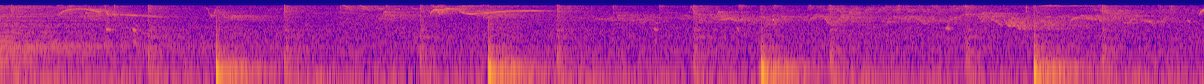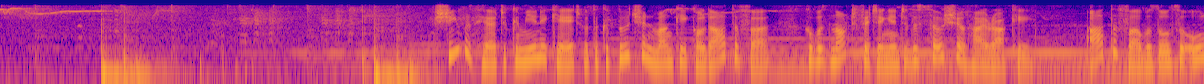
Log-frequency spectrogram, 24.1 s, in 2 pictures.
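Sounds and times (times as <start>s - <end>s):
swooping whistled bird call: 0.0s - 2.6s, 4.3s - 5.6s, 7.0s - 13.9s
birds calling: 0.0s - 24.0s
light background hiss: 0.0s - 24.0s
dull thump: 2.1s - 3.0s, 4.9s - 5.8s, 7.6s - 8.5s, 10.3s - 10.9s, 13.0s - 14.2s, 15.6s - 16.4s.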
